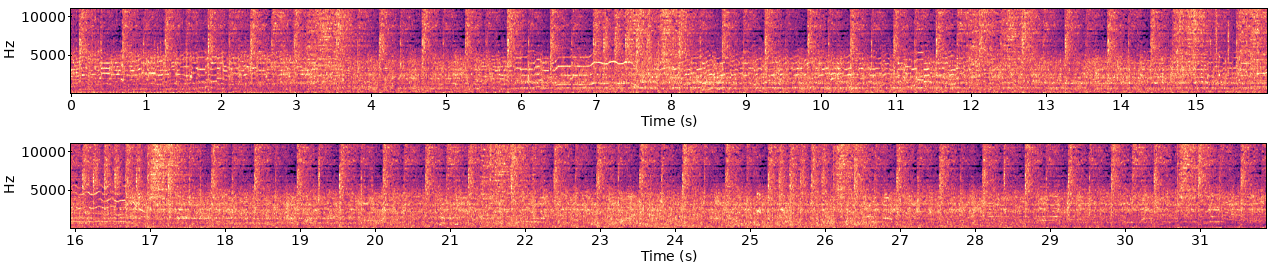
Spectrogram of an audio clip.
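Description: Rock music with electric guitar and a steady beat, with go-kart engines running underneath.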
